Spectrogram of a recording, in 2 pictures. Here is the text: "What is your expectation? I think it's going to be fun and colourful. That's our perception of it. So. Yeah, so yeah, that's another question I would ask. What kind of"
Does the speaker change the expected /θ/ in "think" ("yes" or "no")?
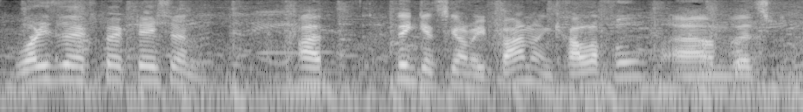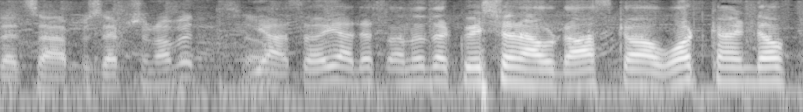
no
